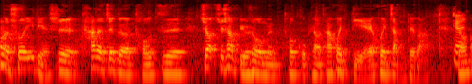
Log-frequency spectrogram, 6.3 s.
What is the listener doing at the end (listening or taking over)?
listening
